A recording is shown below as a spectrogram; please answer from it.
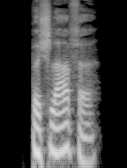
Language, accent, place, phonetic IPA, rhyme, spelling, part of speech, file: German, Germany, Berlin, [bəˈʃlaːfə], -aːfə, beschlafe, verb, De-beschlafe.ogg
- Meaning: inflection of beschlafen: 1. first-person singular present 2. first/third-person singular subjunctive I 3. singular imperative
